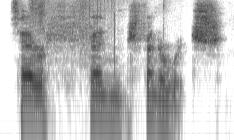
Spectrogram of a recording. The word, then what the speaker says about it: Serafinowicz: Oh, Peter I can never say his name. – Yeah, Seraph Ferenowitz. – I can hear it in my head, and it's just my mouth can't make those shapes. Peter Serafinowicz. – Serafinowicz.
